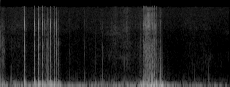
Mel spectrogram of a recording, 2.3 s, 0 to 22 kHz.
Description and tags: Opening and closing a zipper in different ways.
Recorded with an AKG C414 condenser microphone.
3naudio17, backpack, clothing, uam, zipper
